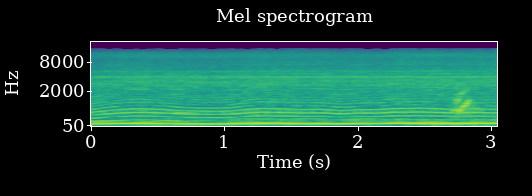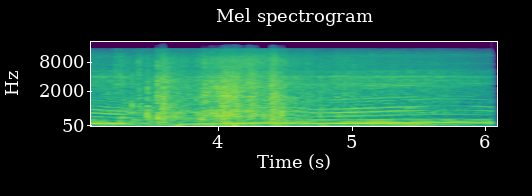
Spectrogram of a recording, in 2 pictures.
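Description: A chainsaw cutting into a tree: a loud, steady engine drone whose pitch wavers, then dips as the chain bites into the wood. A burst of rough, crackling cutting noise comes midway before the engine steadies again.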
